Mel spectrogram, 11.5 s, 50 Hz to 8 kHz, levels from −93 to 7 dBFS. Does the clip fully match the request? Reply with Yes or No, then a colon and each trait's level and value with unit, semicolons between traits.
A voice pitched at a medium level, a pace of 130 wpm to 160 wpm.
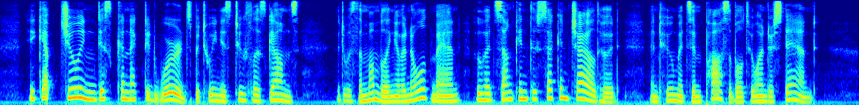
Yes: medium, 175 Hz; average, 150 wpm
